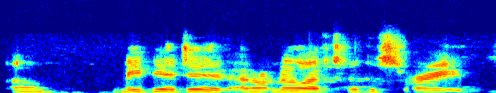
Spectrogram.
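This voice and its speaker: A woman improvising roleplay conversation, thinking aloud haltingly and often repeating her phrases. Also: on the high side, fairly even intonation, darkish tone, no echo, muffled recording. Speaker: tabletop roleplaying player and game runner.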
